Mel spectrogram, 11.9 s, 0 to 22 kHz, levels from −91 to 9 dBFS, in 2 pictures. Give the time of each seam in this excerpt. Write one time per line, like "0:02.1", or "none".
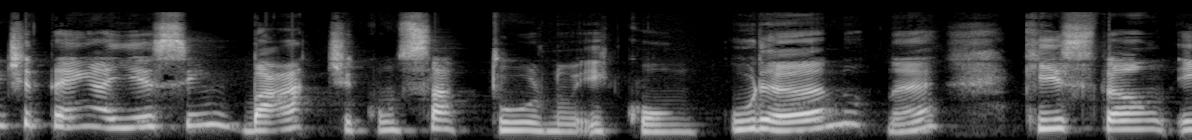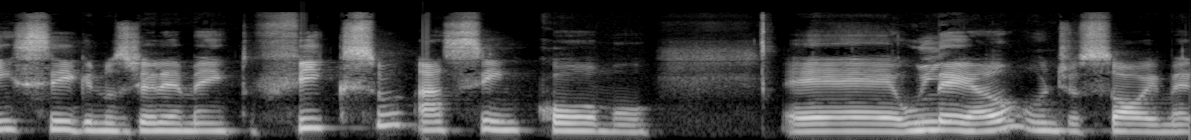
none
